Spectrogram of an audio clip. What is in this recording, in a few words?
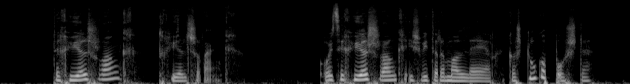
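"de Chueelschrank", Swiss German vocabulary; Wortschatz Kapitel 5; Kapitel 5 Zusatzwortschatz 1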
